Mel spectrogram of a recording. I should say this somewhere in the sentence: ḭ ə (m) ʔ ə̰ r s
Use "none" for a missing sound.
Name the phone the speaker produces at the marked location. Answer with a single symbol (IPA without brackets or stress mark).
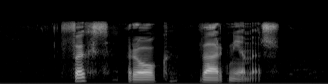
m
